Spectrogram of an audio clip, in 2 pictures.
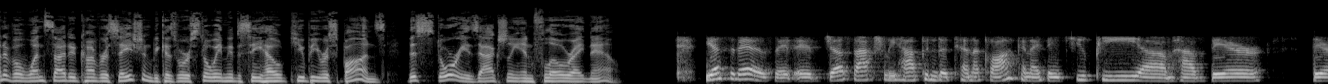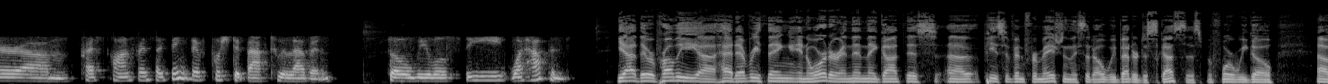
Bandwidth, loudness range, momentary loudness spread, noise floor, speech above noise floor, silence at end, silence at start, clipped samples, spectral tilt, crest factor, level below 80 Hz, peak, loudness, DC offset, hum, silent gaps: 14 kHz; 2 LU; 6 LU; -75 dBFS; 52 dB; 0 s; 0 s; under 0.1%; -5 dB/octave; 16 dB; -58 dBFS; -8 dBFS; -24 LUFS; under 0.1%; none; none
